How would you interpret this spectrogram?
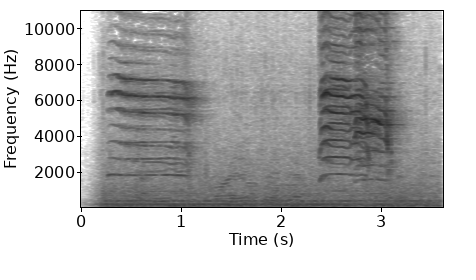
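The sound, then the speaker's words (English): A group of sea otters at an aquarium at Monterey Bay, California, squealing: two shrill, piercing calls, each lasting under a second with a pause between, the second one louder, over a steady low hum. “Sea otters. Pretty cute, right? That group is at an aquarium at Monterey Bay, California.”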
